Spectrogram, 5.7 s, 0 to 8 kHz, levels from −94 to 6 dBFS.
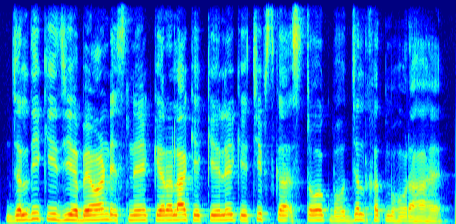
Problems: none marked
